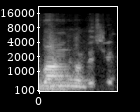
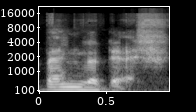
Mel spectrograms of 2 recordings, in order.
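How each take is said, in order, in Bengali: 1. এটা খাঁটি বাংলা উচ্চারণে বলা হয়েছে। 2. এটা ব্রিটিশ ঢঙের উচ্চারণে বলা হয়েছে। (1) "আমরা বাংলাদেশকে বাংলাদেশে বলবো" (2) "ব্রিটিশদের মতো আমরা বাংলাদেশ বলবো না"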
